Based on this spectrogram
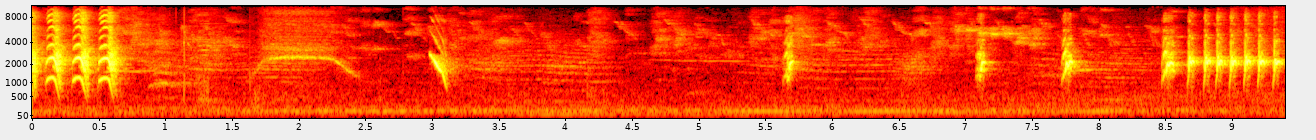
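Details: Javan myna, kept tame, singing: scattered short whistles, a rising-falling slurred note and sharp downward notes separated by pauses, with rapid harsh rattling bursts at the start and end, plus faint low hum beneath.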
